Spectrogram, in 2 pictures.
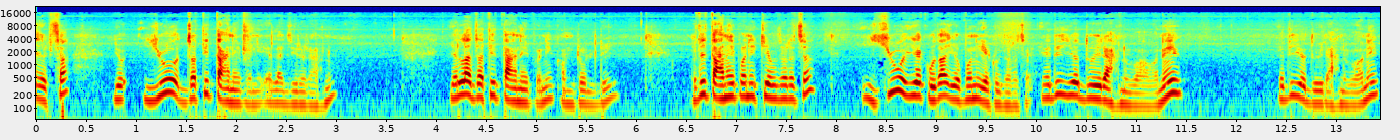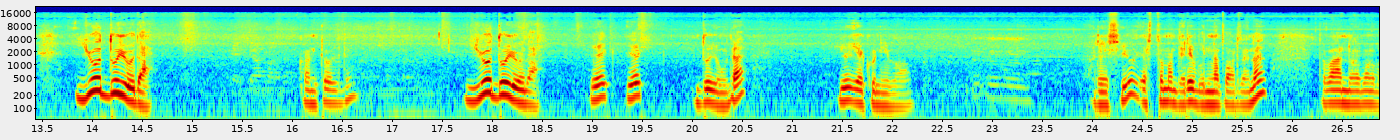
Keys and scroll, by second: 5.1 ctrl+d, 16.1 ctrl+d, 25.1 ctrl+d.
